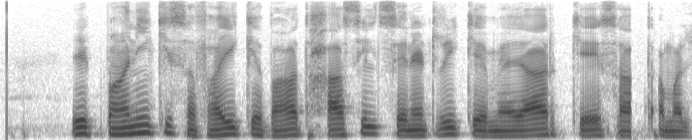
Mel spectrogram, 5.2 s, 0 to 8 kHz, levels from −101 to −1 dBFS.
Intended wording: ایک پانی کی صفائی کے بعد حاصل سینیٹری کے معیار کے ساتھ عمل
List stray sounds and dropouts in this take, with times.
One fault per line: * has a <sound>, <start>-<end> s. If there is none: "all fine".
* has a dropout, 4.7-4.8 s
